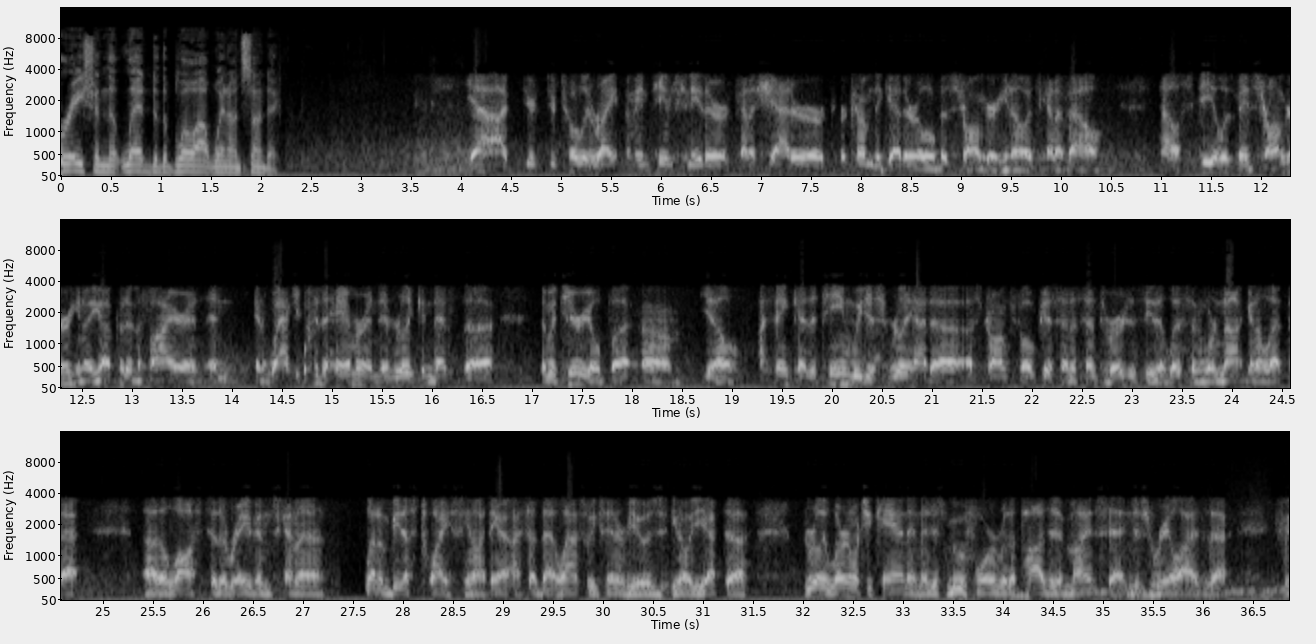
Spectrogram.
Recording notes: called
